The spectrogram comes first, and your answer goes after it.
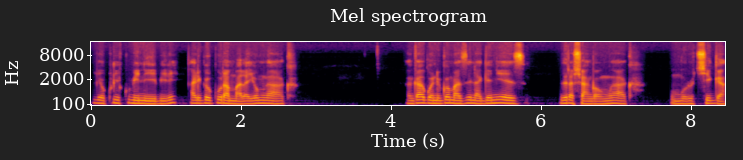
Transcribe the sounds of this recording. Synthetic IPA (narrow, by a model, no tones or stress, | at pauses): jokulikuminiːβiɾialiɡokuɾamalajomwaːkḁ | aŋɡaɡoniɡoːmazinaɡeɲjeːzi | ziɾaʃaːŋɡaomwaːkʰḁ | omuɾuciɡa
